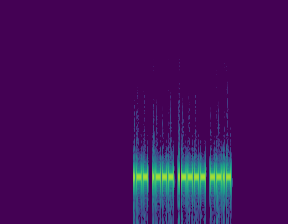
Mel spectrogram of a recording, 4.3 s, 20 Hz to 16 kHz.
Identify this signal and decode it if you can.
Morse code, heard as a keyed tone, about 53 wpm, 700 Hz. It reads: WJ1Q
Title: USA Call Signs - 4 Characters - 50wpm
